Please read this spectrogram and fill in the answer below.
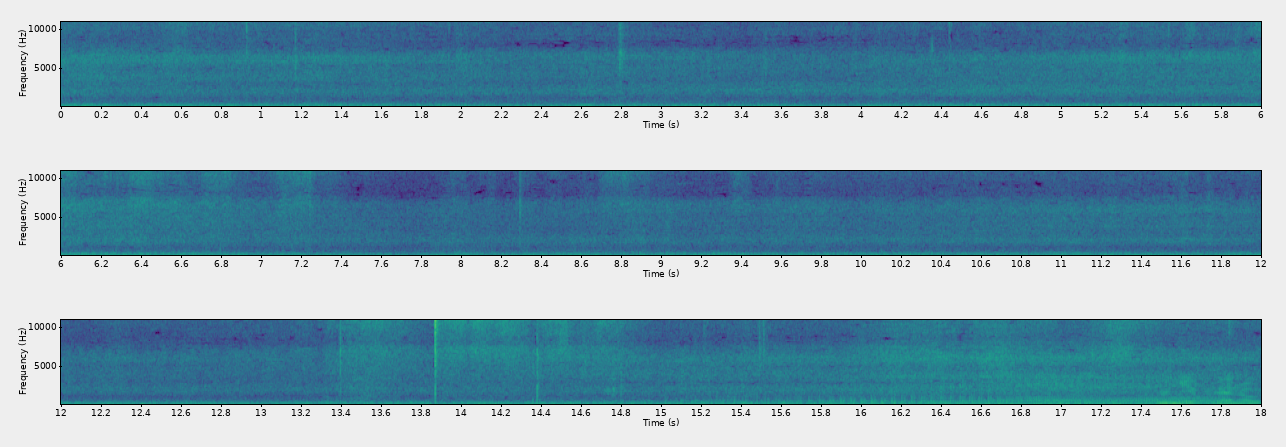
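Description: A steady low rumble, with a few faint clicks a little past the middle.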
